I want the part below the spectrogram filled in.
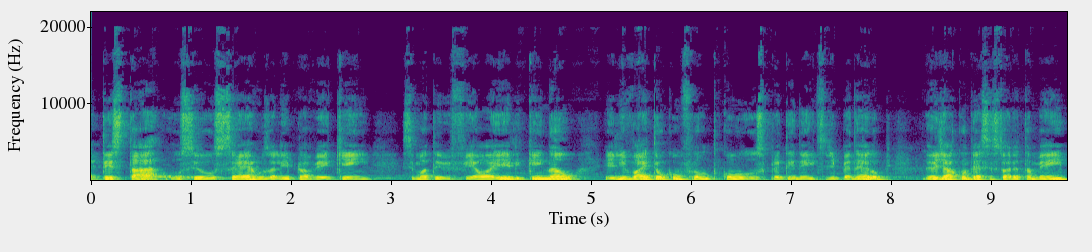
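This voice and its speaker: A man hosting a history video, casually retelling an ancient story with loose, colloquial phrasing and frequent hesitations. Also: fairly low pitch. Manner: relaxed retelling with frequent fillers and restarts; colloquial, addresses viewer directly. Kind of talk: casual educational explainer.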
